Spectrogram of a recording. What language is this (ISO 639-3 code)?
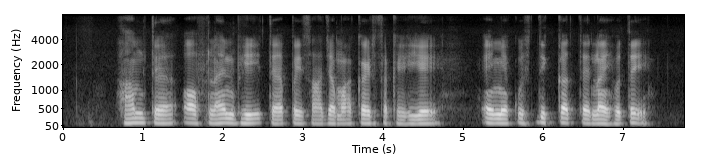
mag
